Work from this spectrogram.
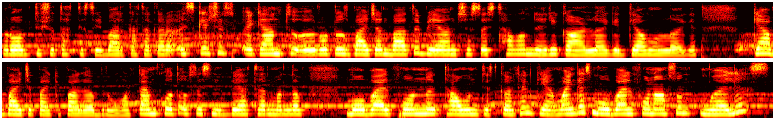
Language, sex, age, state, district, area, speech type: Kashmiri, female, 18-30, Jammu and Kashmir, Anantnag, rural, spontaneous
